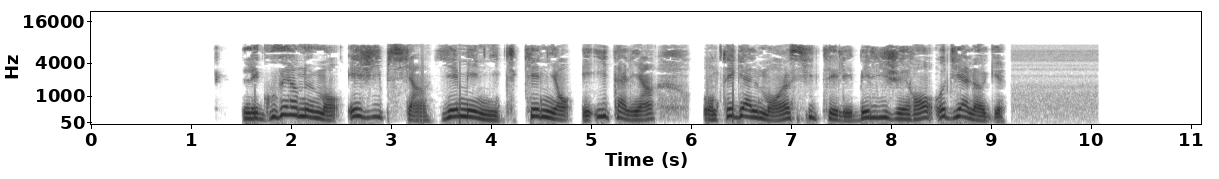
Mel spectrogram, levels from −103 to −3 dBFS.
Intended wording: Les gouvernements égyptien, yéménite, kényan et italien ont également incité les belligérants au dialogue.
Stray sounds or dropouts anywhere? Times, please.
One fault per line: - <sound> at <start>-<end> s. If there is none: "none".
none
